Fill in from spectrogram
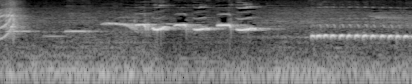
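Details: Laughingthrush lure song to get a silent bird calling: a sharp opening note, a chain of clear slurred whistles, then a rapid steady trill on one pitch.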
